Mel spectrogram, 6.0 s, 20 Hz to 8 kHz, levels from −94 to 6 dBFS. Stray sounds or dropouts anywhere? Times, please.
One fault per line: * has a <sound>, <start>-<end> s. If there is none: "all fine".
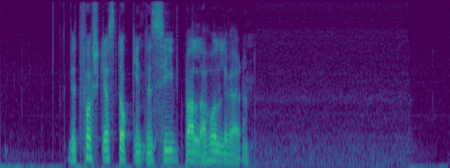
all fine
